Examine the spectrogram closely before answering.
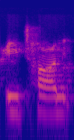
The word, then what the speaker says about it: Eitan: all the socials at Aton eii tan my name is spelled nothing like it is pronounced um EIT tan Facebook and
